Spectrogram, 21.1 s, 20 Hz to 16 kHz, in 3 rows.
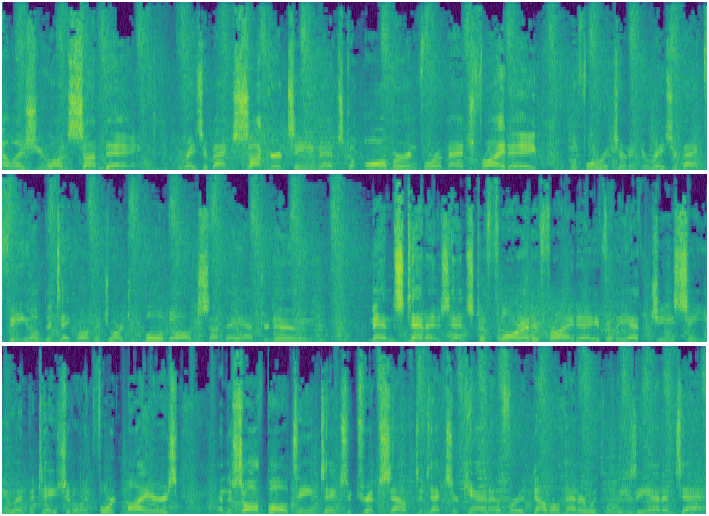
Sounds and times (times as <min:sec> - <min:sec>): Music: 0:00.0 - 0:21.1
Speech: 0:00.0 - 0:21.1.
